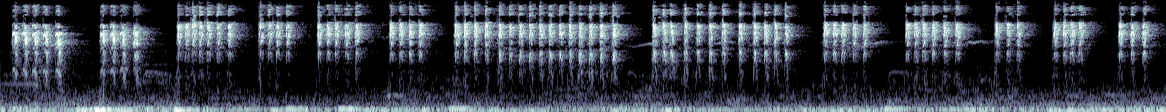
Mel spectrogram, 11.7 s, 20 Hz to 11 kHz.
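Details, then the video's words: Long-tailed shrike singing in 'gacor full isian' style: steady series of short, buzzy, high chattering bursts repeated roughly every 0.7 seconds, a few merging into longer runs, over a quiet background. "burung pentet gacor full isian"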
